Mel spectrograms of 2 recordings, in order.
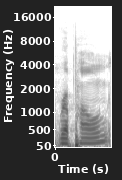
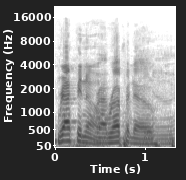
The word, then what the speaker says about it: Rapinoe: Megan Rapone, is that how you say her name? Rapinoe.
